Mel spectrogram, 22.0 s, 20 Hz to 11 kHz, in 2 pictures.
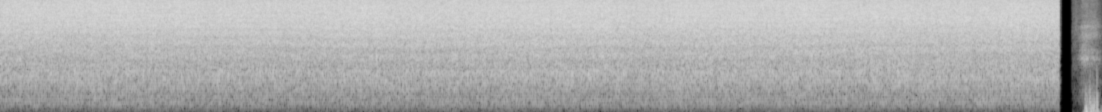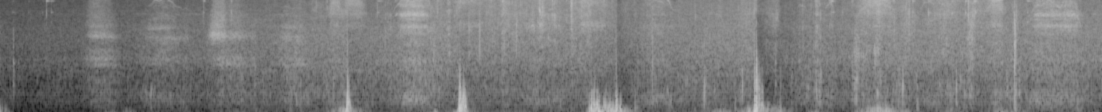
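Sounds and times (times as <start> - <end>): waterfall rushing: 0.0 - 10.6.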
